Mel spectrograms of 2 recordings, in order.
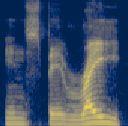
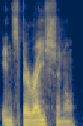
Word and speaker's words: inspirational: Inspiration. 5 syllables. Which one is stressed? Inspirational. The middle syllable is the strongest. Inspirational.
